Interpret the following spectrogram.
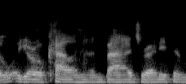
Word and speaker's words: O'Callaghan: It's funny you keep saying O'Callaghan, and I know I'm an American, but I have Irish ancestry, and I know how to say it. There's a G in the way they spell it, and I kind of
